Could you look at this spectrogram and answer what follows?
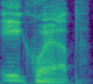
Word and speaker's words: EQIP: look up this program it's spelled eqip there's no u in it it's it's they call it equip but it's not spelled like equip is our equip program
